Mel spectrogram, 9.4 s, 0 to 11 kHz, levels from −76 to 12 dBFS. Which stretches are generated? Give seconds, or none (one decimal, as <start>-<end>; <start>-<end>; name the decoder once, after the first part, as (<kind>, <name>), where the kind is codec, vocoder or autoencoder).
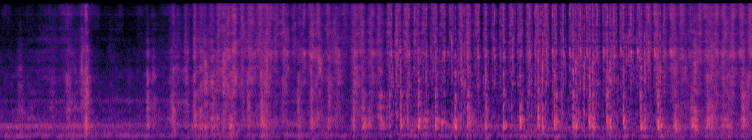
0.0-4.8 (vocoder, WaveNeXt); 8.3-9.4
